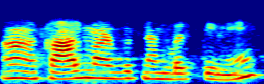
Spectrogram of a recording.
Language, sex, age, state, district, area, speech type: Kannada, female, 30-45, Karnataka, Hassan, rural, conversation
